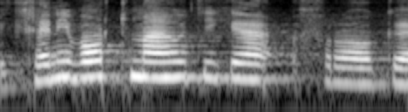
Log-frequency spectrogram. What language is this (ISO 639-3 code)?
gsw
